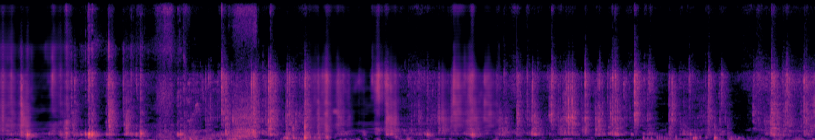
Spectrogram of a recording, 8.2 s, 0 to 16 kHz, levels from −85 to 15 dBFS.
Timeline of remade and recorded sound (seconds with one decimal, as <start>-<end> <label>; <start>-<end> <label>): 0.0-0.7 remade; 0.7-3.1 recorded; 3.1-4.0 remade; 4.0-4.4 recorded; 4.4-5.0 remade; 5.0-8.2 recorded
